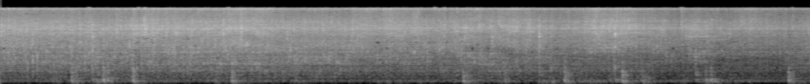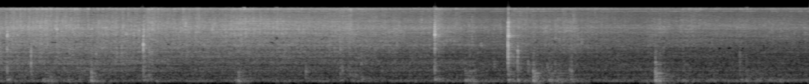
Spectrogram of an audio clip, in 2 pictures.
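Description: Yogurt-marinated chicken pieces sizzling and frying in hot oil in a nonstick pot while being stirred with a wooden spatula. The sizzle fades gradually, and a few sharp knocks of the spatula against the pot come near the end.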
